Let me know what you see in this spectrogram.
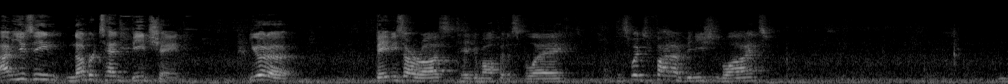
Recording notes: Gave a presentation at the Orvis store in Tysons, Virginia. This is the audio from the presentation.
